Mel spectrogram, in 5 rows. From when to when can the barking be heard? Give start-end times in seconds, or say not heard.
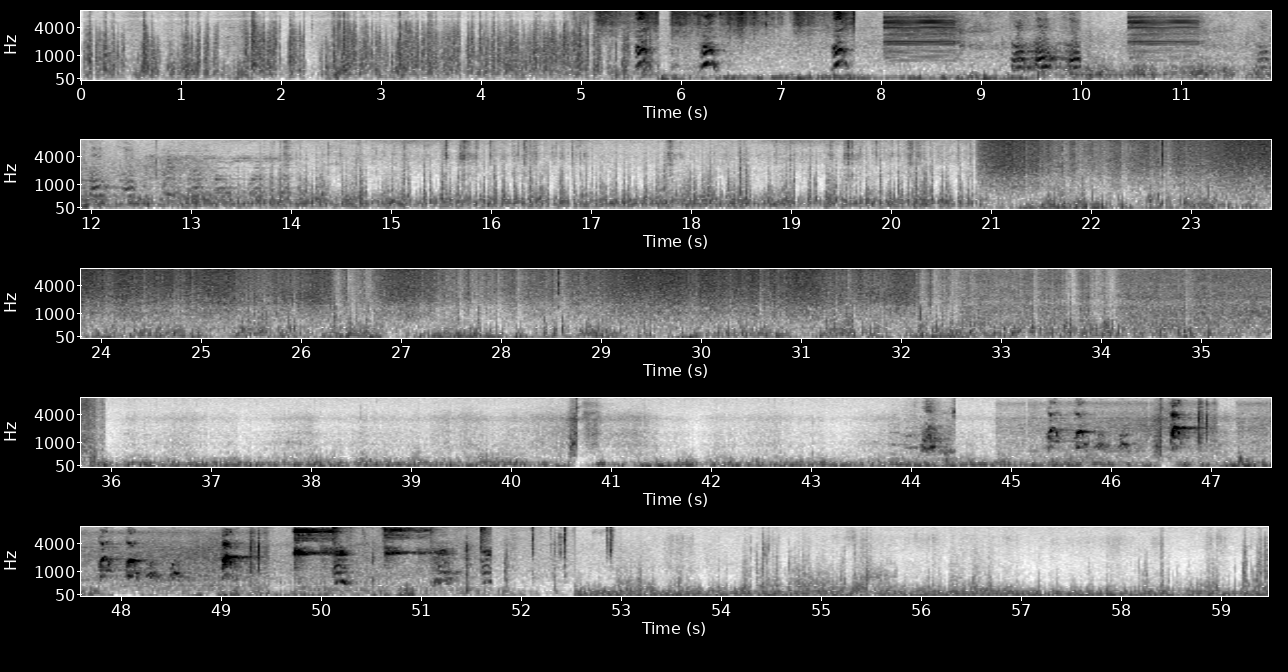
5.1-14.1, 43.8-52.9.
